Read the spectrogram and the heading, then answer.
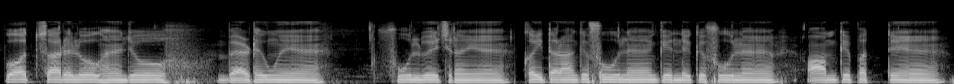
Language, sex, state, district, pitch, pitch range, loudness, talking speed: Hindi, male, Uttar Pradesh, Budaun, 105 Hz, 100-110 Hz, -16 LUFS, 155 wpm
